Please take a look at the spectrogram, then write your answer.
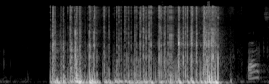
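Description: A close, loud riffle of tarot cards runs for nearly two seconds after a moment of silence, a dense papery crackle ending in a soft tap, with no talking over it.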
